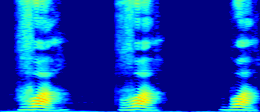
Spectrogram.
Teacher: तो दांत और ओष्ठ दोनों जगह से ही वकार का उच्चारण होता है, इसलिए वकार का उच्चारण स्थान दंतोष्ठ दोनों है।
